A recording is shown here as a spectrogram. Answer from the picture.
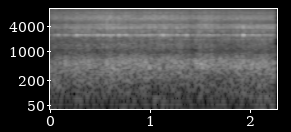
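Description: Steady rushing noise of skiing downhill: skis sliding over groomed snow, with wind passing over the microphone.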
